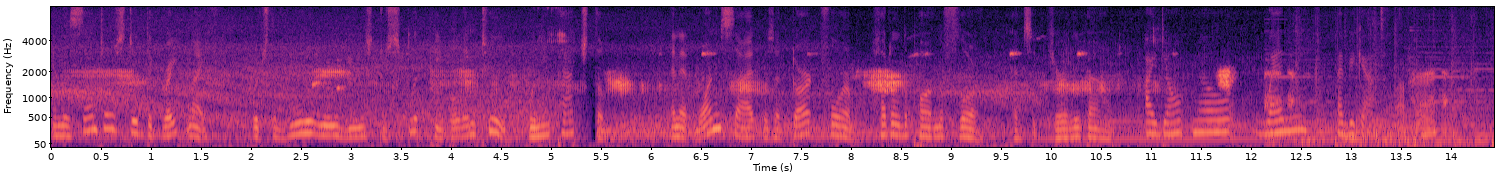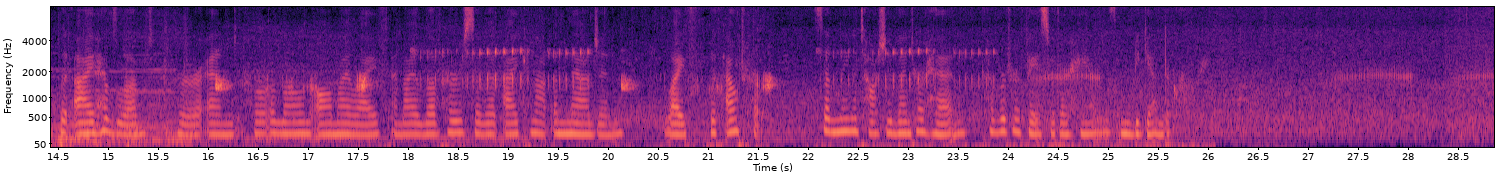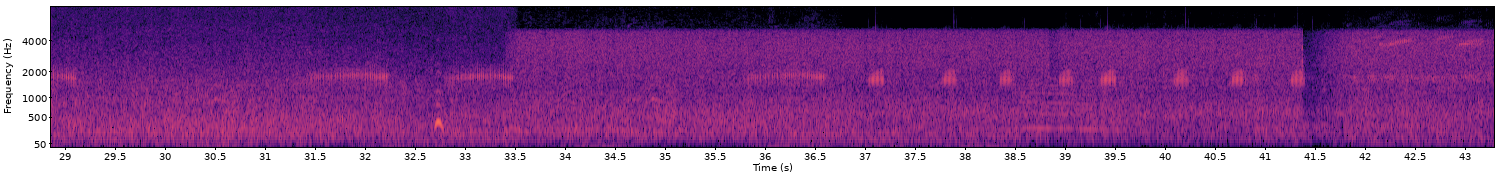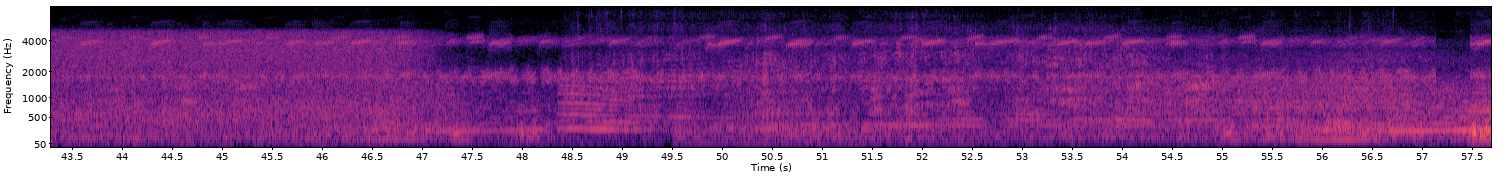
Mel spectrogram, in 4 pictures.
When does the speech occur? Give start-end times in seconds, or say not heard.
0.0-26.0.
